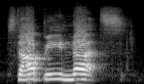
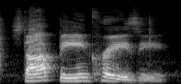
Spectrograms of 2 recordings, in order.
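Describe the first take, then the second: First: Loud, high, drawn-out order; raised-voice telling-off; yelled command. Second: Slow, spaced-out command at normal pitch; deliberate, measured order; firm slow telling-off. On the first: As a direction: yell it slowly so it gets through. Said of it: "He doesn't understand that?". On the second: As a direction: spell it out slowly for a dim listener. First try at telling fish off. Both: Real, not acted.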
